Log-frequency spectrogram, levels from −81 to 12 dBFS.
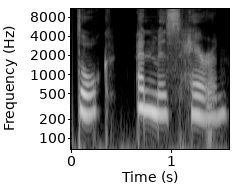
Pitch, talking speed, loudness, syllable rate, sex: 245 Hz, 150 wpm, -16 LUFS, 3.7 syllables/s, female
